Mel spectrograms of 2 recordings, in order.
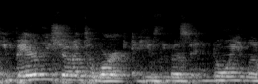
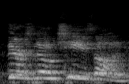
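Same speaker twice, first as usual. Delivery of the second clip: high pitch, no longer shouted; incredulous question; 8 semitones higher than usual. Acted. Argument over remade burgers, high incredulous complaint. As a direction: let the outrage drop into high disbelief. Acted outraged question, easing off.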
